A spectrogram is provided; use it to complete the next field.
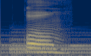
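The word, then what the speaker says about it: comb: अगर किसी वर्ड में बी एम के बाद आता है तो बी साइलेंट होता है। फॉर एग्जाम्पल, बॉम, कॉम, थॉम, तो इसलिए ये साइलेंट है।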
